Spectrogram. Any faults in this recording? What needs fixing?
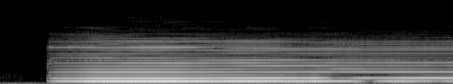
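No faults heard in the audio, so nothing needs fixing.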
